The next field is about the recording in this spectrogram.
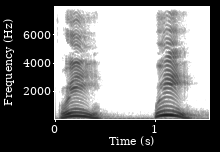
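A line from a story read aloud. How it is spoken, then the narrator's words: Shouted from all sides. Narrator (French): criait-on de tous côtés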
